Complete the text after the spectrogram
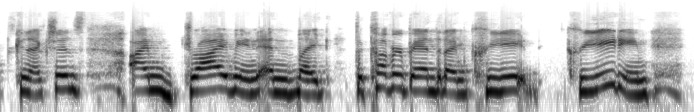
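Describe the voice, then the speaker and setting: A raspy-voiced woman in her thirties from Canada, co-hosting a podcast in rambling, casual chat that drifts into spiritual talk and easy swearing. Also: a little high, a little mellow. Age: 30s. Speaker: podcast co-host.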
